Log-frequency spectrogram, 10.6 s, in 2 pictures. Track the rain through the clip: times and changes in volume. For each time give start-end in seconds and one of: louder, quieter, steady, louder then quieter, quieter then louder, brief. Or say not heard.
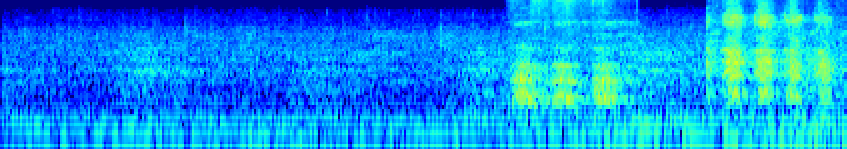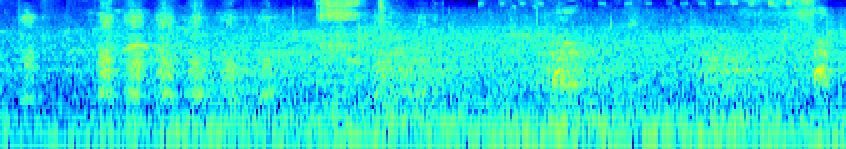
0.0-10.5 louder.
